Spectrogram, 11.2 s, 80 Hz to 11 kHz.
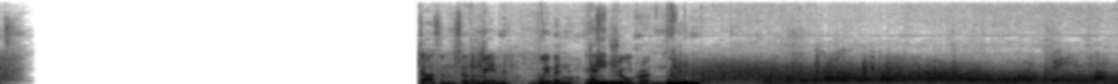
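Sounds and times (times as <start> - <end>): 
speech: 4.2 - 7.8
gunshots from a live shooting incident: 6.7 - 11.1.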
